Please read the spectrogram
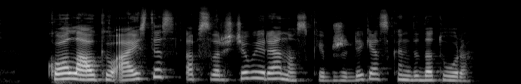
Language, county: Lithuanian, Kaunas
